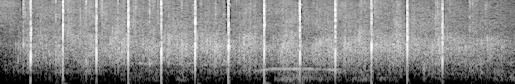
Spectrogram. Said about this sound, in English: Please welcome to the stage, with the biggest round of applause that you can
